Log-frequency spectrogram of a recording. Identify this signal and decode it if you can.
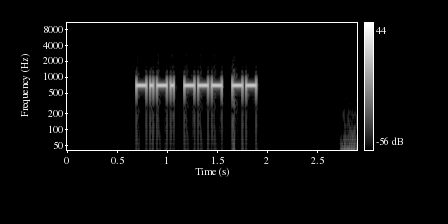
Morse code, heard as a keyed tone, about 36 wpm, 700 Hz. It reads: COM
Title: Sentences from Top 1300 Words - New Word Drill - 35wpm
